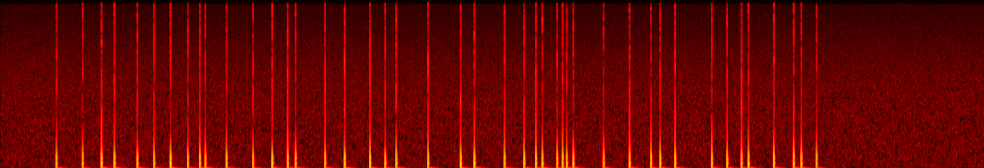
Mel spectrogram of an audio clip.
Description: Irregular knocks on a wall. There is no code.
